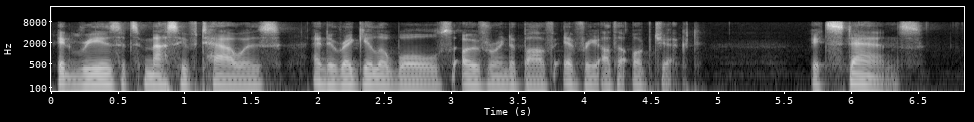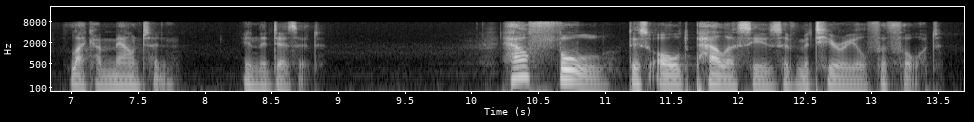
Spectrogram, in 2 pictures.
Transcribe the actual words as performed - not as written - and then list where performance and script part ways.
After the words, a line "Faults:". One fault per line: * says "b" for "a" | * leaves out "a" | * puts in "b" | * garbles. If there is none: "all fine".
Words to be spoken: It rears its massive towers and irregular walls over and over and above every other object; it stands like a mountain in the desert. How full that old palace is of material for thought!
It rears its massive towers and irregular walls over and above every other object; it stands like a mountain in the desert. How full this old palace is of material for thought!
Faults:
* leaves out "over and"
* says "this" for "that"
